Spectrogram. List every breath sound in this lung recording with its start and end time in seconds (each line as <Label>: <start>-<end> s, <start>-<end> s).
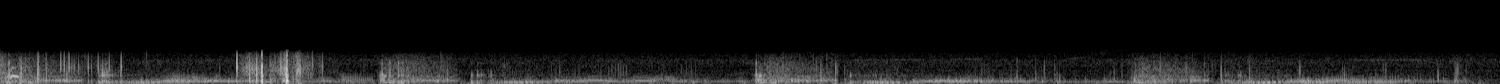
Inhalation: 3.72-4.57 s, 7.55-8.41 s, 11.33-12.18 s
Exhalation: 4.67-5.01 s, 8.56-9.19 s, 12.26-12.88 s
Crackles: 3.72-4.57 s, 4.67-7.02 s, 7.55-8.41 s, 8.56-10.63 s, 11.33-12.18 s, 12.26-14.42 s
